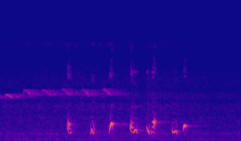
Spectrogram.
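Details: Stripe-throated bulbul kept caged, its song serving as a lure: one quick phrase of about seven liquid, chirping notes heard against a noisy hiss and a continuous high whine.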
